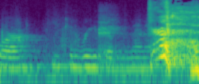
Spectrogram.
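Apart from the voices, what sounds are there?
sneeze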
